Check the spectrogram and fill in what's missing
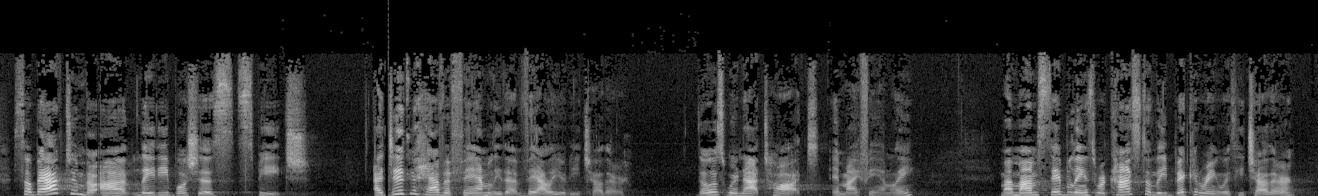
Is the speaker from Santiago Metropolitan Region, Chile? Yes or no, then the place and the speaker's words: yes; Santiago, Santiago Metropolitan Region, Chile; moved away; I was raised in a different country. I was born in Chile, South America, Santiago, Chile.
